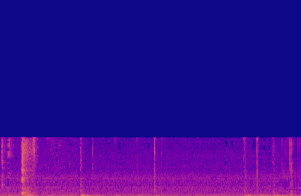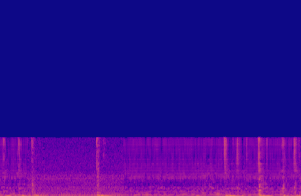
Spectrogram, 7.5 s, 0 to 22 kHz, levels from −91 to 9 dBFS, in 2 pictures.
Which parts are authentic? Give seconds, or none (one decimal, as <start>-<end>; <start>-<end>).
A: 0.0-3.5; 4.1-5.3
